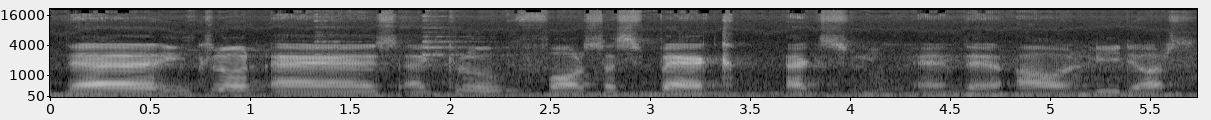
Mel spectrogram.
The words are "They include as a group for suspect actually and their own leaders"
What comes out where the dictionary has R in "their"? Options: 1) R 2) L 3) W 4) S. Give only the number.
3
